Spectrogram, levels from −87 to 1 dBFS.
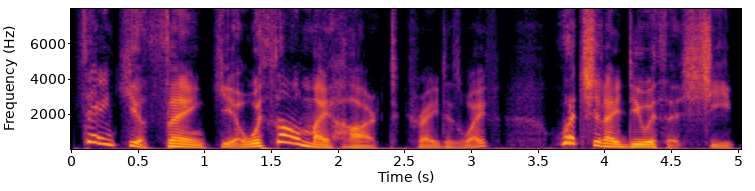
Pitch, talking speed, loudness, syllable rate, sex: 160 Hz, 215 wpm, -17 LUFS, 4.2 syllables/s, male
